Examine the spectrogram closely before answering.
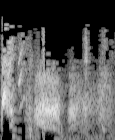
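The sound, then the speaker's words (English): A dog whimpers and lets out short yipping barks, a few strained whines and yelps in quick succession, fairly loud with no talking over them. “Here, Duke. Nice dog. Here's some meat.”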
